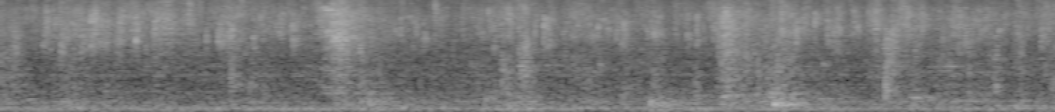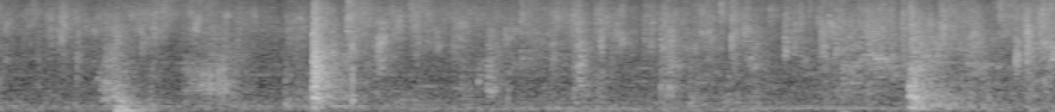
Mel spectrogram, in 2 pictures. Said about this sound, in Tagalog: Umuulan eh, talagang ganyan, umuulan eh.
